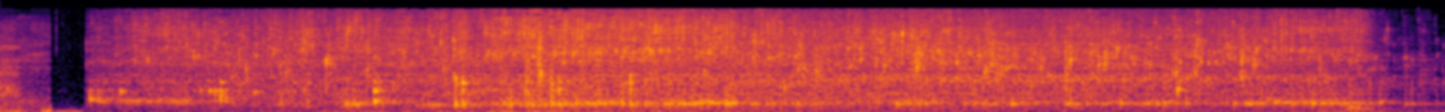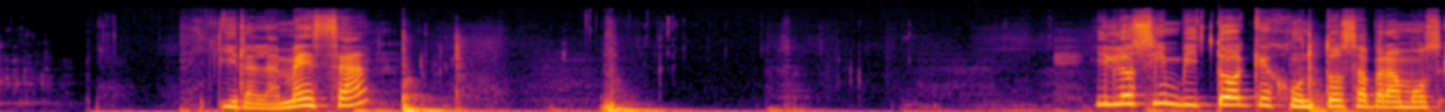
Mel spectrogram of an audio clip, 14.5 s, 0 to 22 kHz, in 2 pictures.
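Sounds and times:
hands washed under a running water tap: 0.4s - 7.4s
speech: 8.4s - 9.2s, 12.8s - 14.4s.

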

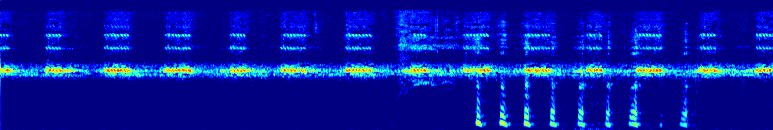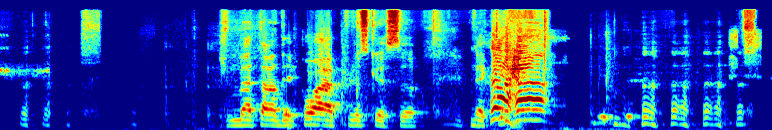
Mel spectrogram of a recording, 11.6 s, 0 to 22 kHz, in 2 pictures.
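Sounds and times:
crickets chirping: 0.0s - 6.6s
faint low hum: 0.0s - 11.5s
laughter: 3.0s - 5.2s, 5.9s - 8.1s, 9.3s - 11.5s
speech: 3.6s - 5.4s, 6.0s - 11.5s.

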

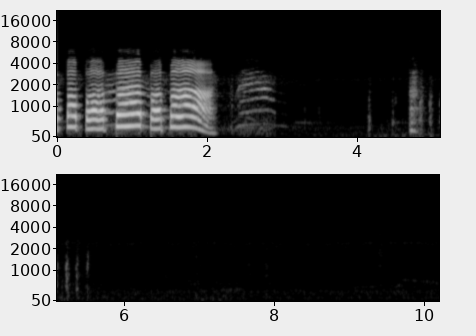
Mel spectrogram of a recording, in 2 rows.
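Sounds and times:
speech: 0.1s - 2.2s
cat meowing: 2.4s - 3.1s.

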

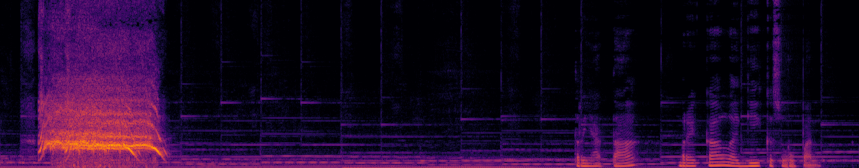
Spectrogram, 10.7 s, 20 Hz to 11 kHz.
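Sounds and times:
two people in a dance show screaming together: 0.5s - 2.1s
speech: 8.6s - 10.4s.

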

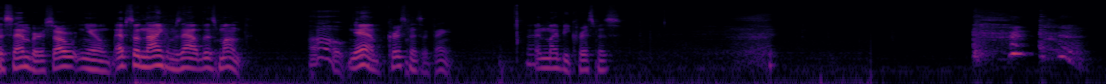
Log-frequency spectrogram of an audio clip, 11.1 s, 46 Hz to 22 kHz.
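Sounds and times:
speech: 0.0s - 4.6s, 5.2s - 6.3s
person clearing throat: 9.7s - 11.0s
person coughing: 9.7s - 11.0s.

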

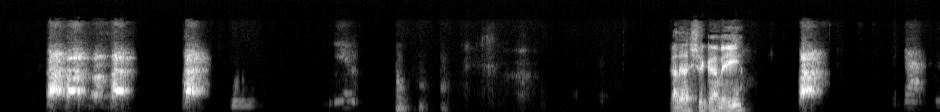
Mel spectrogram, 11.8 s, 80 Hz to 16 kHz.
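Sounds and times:
small dog barking: 0.6s - 2.7s, 10.0s - 10.4s
speech: 8.4s - 9.4s.

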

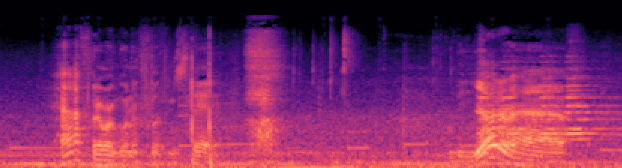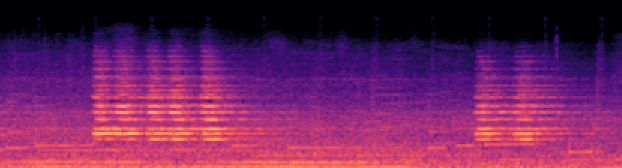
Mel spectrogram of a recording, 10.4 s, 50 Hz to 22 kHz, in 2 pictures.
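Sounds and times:
speech: 0.5s - 2.4s, 3.8s - 5.0s
coffee truck horn honking outside: 4.5s - 5.2s, 5.9s - 7.5s, 9.1s - 10.0s.

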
